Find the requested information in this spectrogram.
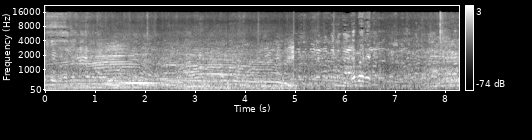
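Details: Cattle lowing at a livestock market among cows and calves: drawn-out, deep moos with layered overtones fade in and out beneath steady crowd chatter and outdoor bustle.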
